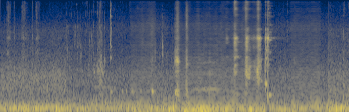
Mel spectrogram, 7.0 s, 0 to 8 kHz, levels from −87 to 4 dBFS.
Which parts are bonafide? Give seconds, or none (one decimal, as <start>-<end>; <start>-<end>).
0.0-2.6; 3.1-3.5; 5.2-5.8; 6.4-7.0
